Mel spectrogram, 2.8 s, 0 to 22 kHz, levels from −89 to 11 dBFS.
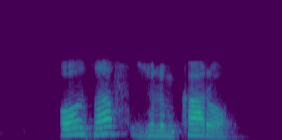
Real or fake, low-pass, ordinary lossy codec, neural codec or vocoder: real; 3.6 kHz; Opus, 32 kbps; none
